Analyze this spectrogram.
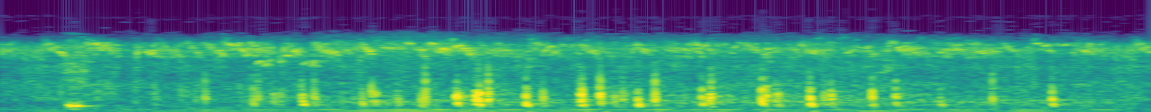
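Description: Horse hooves clip-clopping during a ride: many crisp, even hoofbeats at a moderate, quiet level over a steady low hum.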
